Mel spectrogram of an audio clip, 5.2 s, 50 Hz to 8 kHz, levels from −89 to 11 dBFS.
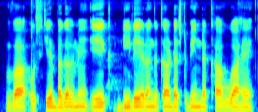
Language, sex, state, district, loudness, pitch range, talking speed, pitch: Hindi, male, Uttar Pradesh, Lucknow, -18 LUFS, 100-105 Hz, 150 wpm, 105 Hz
